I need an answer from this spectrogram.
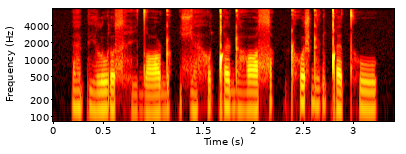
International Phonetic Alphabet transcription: ɛ̤˦ pʲ ɛ̤˨ l u˨ ɾ ʊ˨ s h i̤˨ d̪ ɑ˨˦ ɖ | ç ɛ̤˨˦ h ʊ˦ ǃ ɛ˦ ɖʱ ɑ˦ s | ʈʰ ʊ˦ s ɖ ɛ̤˦ ɖ ǃ ɛ˨ t̪ʰ u˦

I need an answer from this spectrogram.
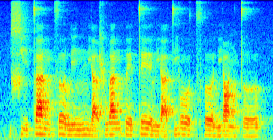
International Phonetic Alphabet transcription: ɕ ḭ˨˩ t̪ a˥˨ n t͡s ɤ˥˨ l i˨˦ n n̪ j ä̰˨˩ ʂ w a˦ n p e˨ ɪ̯ t̪ e˥˨ ɪ̯ l j ä̰˨˩ t̪ j o˥˨ ʊ̯ t͡sʰ ɤ˥˨ l j ɑ˥˨ ŋ t̪ ɤ˨˦

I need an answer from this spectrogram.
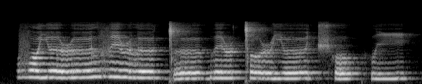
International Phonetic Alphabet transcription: v ɔ j əː ɹ ɵː l v e ɹ l ɵː ɡ͡ǀ ɵː ɡʷ e ɹ ǀ o ɹ j ɵː t͡ʃʰ o kʷʰ i

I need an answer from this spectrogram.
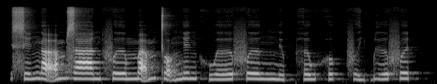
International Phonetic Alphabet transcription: s e˨˦ ŋ a̰ː˧˥ m z aː˧ n f əː˧ m a̰˧˥ m t̪ ɔ̰˧˨ ŋ e˧ ŋ h w əː˨˦ f əː˧ ŋ n ɨ˨˩ p̚ h ə˧ w h o˦˥ k̚ f ə̤˨˩ j ɓ ɨ˨˦ ə̯ f ə˦˥ t̚

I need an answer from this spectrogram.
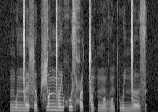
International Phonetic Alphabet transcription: ŋʷ ɜ˨ ŋ͡ǀ ɛ˨ ɬ ɜ˨ kʷ ɕ ɒ˦ ŋ͡ǀ ɜ˦ j χʷ ɛ˦ z ħ œ˨ ǀ œ̃˦ kʷ ŋʷ œ̃˨ ʁʷ ĩ˨ kʷʼ œ˦ j ŋ͡ǀ ɜ˨ z

